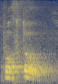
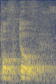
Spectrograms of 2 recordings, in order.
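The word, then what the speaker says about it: پښتو: अच्छा, अब hard dialect जो है वो बोलते हैं पेखावर and also पुख्तो. So अब यहाँ पर आप देखें pronunciation इसकी जो है वो पेखावर and पुख्तो. But on the other hand, अगर हम soft dialect की बात करें, so they pronounce it like पेशावर and पुश्तो.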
